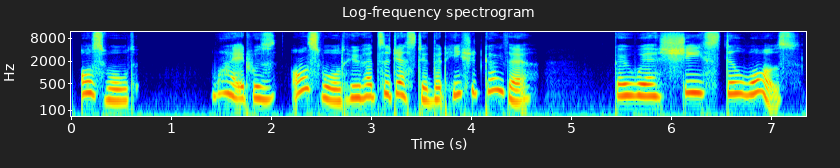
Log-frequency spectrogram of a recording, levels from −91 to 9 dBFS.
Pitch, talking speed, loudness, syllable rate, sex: 245 Hz, 130 wpm, -19 LUFS, 4.4 syllables/s, female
